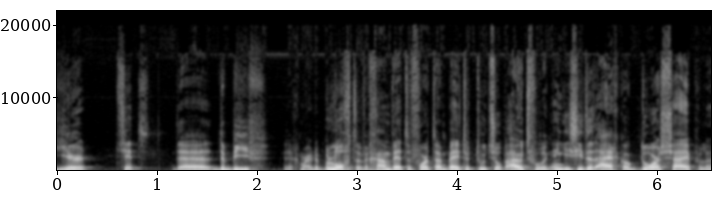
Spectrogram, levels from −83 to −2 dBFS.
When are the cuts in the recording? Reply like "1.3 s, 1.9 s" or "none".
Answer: none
